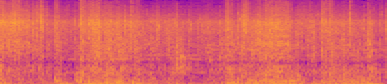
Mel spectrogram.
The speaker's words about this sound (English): I never finished my sentence as the door to my tower was ripped from the hinges and tossed away into the night.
